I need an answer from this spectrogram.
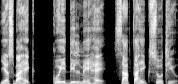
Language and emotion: Nepali, neutral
